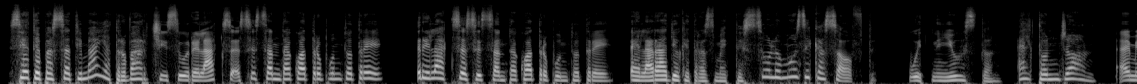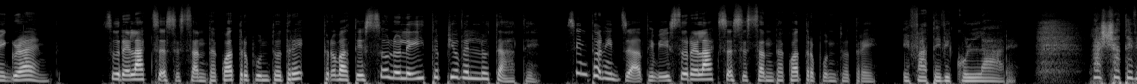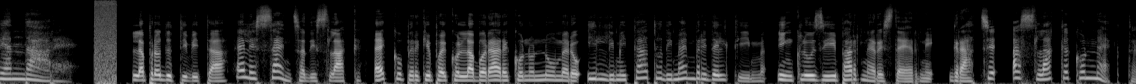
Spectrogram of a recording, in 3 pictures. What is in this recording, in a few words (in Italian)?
ITA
